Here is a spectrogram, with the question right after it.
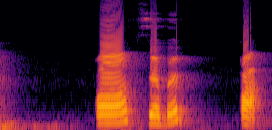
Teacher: یہ قاف جو ہے یہ موٹا ہے، حلق سے پڑھتے ہیں۔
